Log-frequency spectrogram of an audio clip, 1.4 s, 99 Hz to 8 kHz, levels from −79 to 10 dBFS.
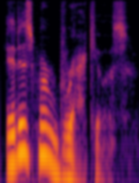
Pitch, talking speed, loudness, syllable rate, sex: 130 Hz, 130 wpm, -16 LUFS, 5.1 syllables/s, male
